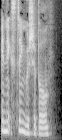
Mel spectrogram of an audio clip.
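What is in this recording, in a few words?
"inextinguishable", British English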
